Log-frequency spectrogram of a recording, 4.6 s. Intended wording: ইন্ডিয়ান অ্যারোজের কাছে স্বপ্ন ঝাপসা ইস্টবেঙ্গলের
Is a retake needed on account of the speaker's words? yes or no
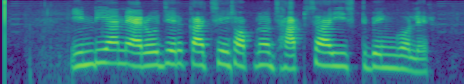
no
